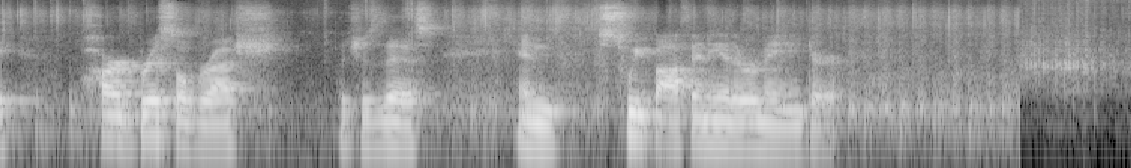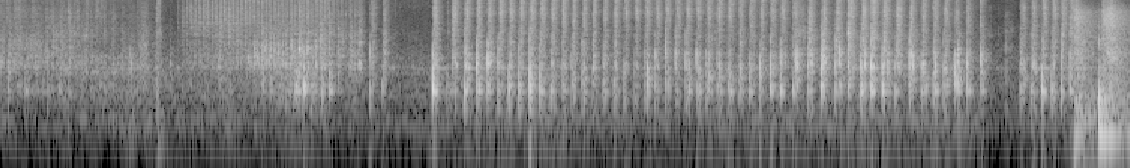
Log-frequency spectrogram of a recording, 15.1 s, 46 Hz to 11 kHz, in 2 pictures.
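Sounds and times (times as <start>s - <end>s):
brush scrubbing leather: 3.4s - 7.4s, 8.8s - 14.9s.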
